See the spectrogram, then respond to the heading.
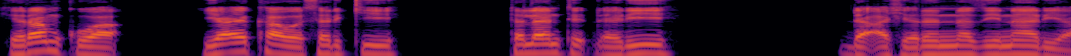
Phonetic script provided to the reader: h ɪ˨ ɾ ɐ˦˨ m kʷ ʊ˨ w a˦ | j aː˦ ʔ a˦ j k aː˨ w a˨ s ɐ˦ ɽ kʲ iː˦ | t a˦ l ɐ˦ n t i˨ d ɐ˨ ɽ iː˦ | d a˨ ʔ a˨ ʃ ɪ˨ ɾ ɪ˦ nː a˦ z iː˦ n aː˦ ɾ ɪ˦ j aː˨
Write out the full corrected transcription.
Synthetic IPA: h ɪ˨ ɾ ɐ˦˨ m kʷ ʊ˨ w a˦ | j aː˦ ʔ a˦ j k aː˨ w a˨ s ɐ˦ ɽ kʲ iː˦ | t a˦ l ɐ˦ n t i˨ ɗ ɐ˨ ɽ iː˦ | d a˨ ʔ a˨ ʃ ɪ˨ ɾ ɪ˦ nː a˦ z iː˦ n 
